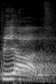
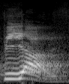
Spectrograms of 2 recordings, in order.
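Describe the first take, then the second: First: The word is said as one syllable. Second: The word is said as two syllables. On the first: "जैसे प्यार लिखे ना" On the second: "उच्चारण में ई और यो आ रहा है"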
